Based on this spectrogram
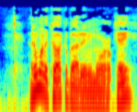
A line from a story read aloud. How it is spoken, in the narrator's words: He said, raising his voice to her for the first time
